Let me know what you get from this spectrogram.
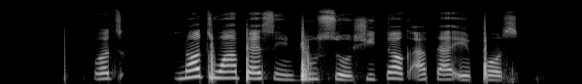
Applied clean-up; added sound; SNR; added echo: none; none; none; none.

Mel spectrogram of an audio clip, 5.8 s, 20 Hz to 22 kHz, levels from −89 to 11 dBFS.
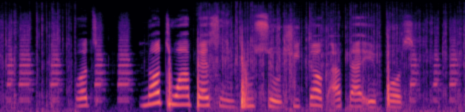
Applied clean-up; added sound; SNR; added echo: none; Vehicle horn, car horn, honking + Tearing; 13 dB; none.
